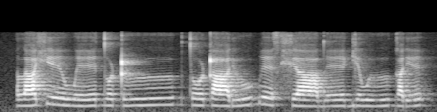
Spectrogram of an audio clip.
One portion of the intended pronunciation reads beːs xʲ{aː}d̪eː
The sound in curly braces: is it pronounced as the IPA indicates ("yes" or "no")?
yes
